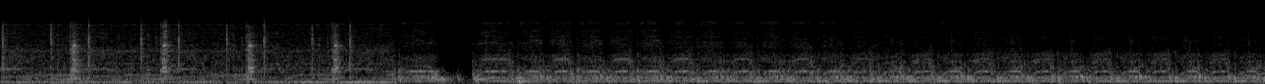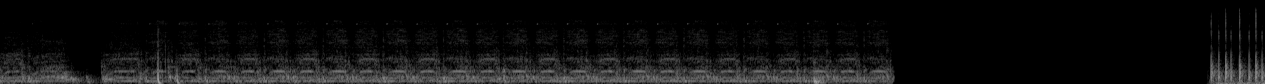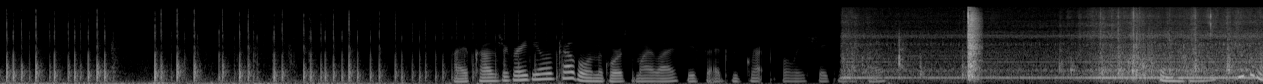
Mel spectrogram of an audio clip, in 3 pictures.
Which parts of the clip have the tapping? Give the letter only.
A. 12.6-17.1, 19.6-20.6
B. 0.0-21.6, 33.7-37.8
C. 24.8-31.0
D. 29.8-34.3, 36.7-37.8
C.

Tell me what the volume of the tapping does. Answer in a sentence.
The volume of the tapping goes down.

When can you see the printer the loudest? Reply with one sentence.
The volume of the printer peaks at 35 seconds.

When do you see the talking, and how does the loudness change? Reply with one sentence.
You can hear the talking from 29.8 to 34.3 s, getting quieter; and briefly from 36.7 to 37.8 s.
